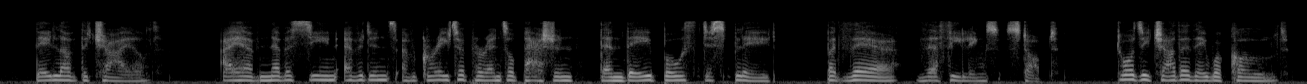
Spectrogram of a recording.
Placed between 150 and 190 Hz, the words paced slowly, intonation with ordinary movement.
No: medium, 185 Hz; slow, 130 wpm; narrow, 2.2 semitones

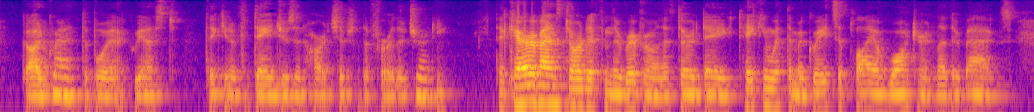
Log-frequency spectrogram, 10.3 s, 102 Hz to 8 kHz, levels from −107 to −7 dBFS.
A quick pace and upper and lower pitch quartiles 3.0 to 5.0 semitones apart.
Yes: fast, 210 wpm; average, 4.0 semitones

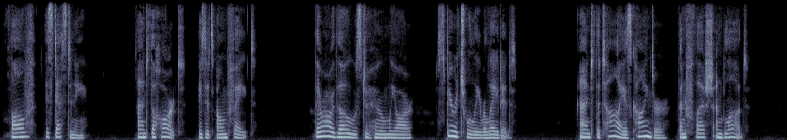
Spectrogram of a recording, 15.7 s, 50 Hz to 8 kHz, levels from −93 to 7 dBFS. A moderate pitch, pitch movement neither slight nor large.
No: high, 215 Hz; average, 3.8 semitones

